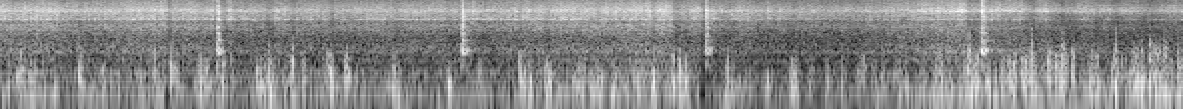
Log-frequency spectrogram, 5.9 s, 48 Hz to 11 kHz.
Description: I have a 2006 dodge ram 1500 5.7 engine knocking noise. Need some help identifying the noise. It only happens when the block is cold and engine light does not come on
